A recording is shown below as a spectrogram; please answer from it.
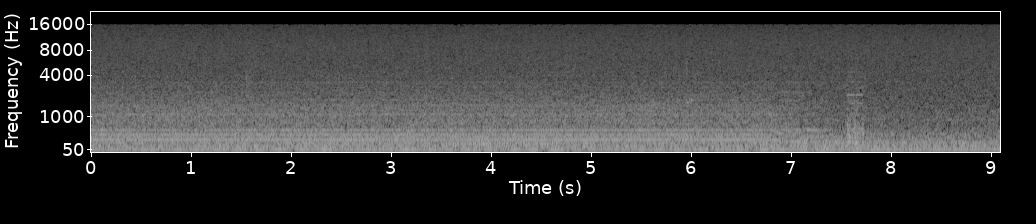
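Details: Dell Latitude D610 laptop: steady fan hum with faint even tones, no drive clicks or beeps; fan runs but laptop won't boot, cause unknown.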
